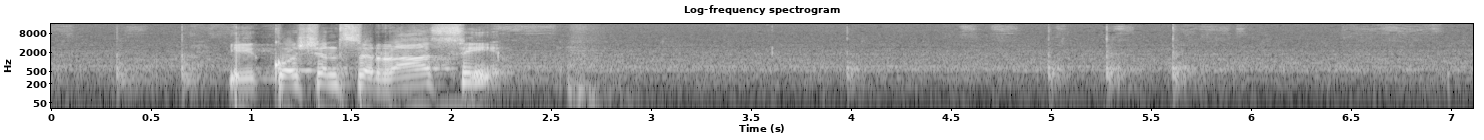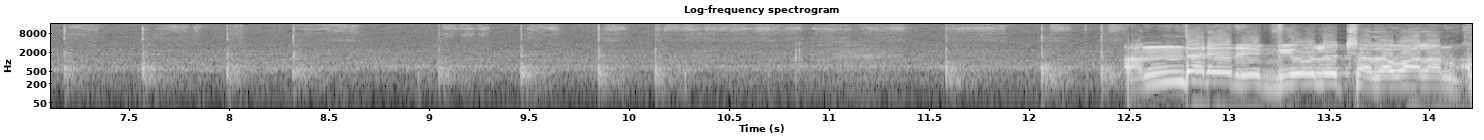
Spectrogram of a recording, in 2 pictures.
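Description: A marker squeaks and taps on a board as it writes.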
